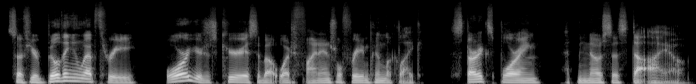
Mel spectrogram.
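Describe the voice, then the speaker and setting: A man hosting a podcast interview, asking questions in a halting way with many fillers and restarts. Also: low voice, expressive, a little mellow, dry recording, studio quality. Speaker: podcast host. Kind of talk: casual interview with read ad intro.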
